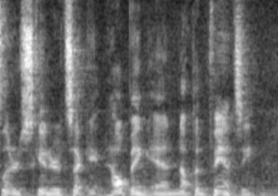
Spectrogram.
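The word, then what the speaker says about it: Lynyrd Skynyrd: He most famously co-wrote Sweet Home Alabama, but he was on their first 3 albums, pronounced Leonard Skinner, Second Helping, and Nothing Fancy.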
